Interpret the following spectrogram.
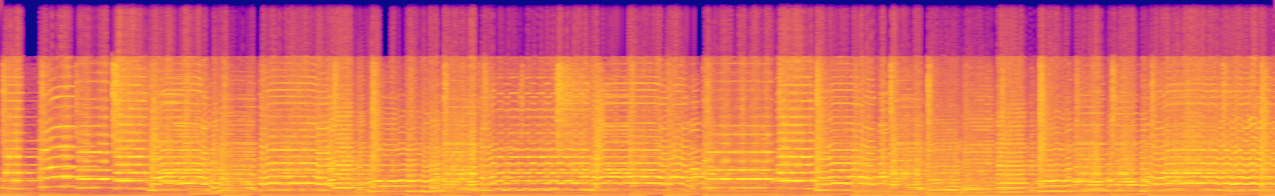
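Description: Instrumental break in a slow blues song: a lead melody of held, bending notes with vibrato over a steady bass line, with no singing.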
